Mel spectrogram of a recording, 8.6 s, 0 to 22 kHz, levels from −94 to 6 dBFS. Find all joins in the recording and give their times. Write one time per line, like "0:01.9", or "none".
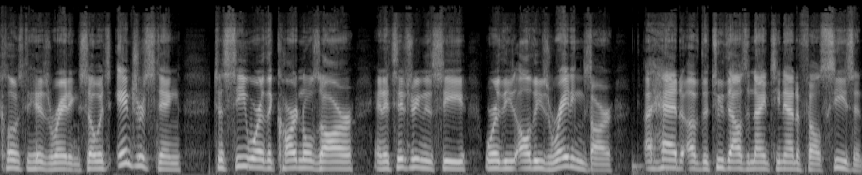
none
